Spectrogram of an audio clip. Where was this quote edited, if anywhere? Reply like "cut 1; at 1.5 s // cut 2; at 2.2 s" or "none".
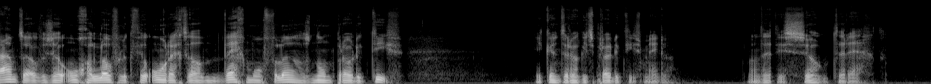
none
